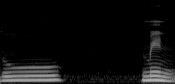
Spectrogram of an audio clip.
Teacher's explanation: یہاں پہ اظہار ہوگا یعنی غنہ نہیں ہوگا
